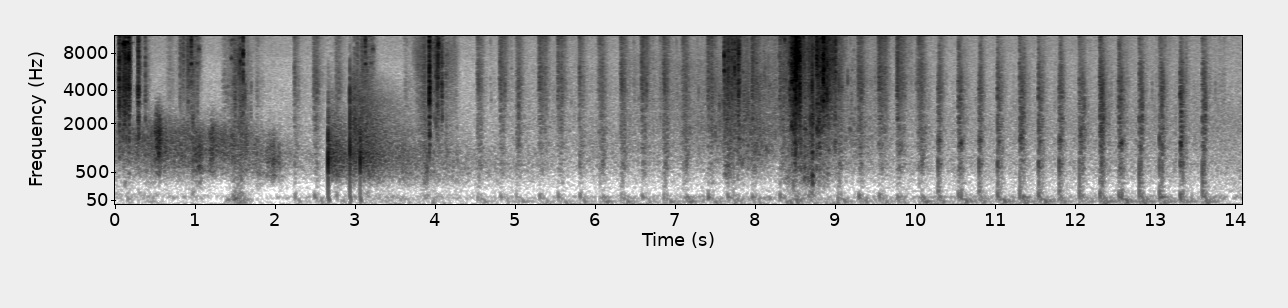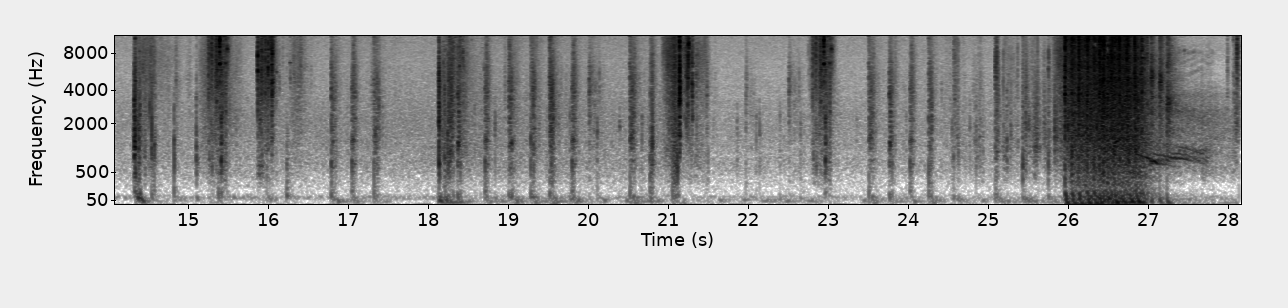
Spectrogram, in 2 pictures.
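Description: Footsteps crunch quickly over gravel and grass.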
